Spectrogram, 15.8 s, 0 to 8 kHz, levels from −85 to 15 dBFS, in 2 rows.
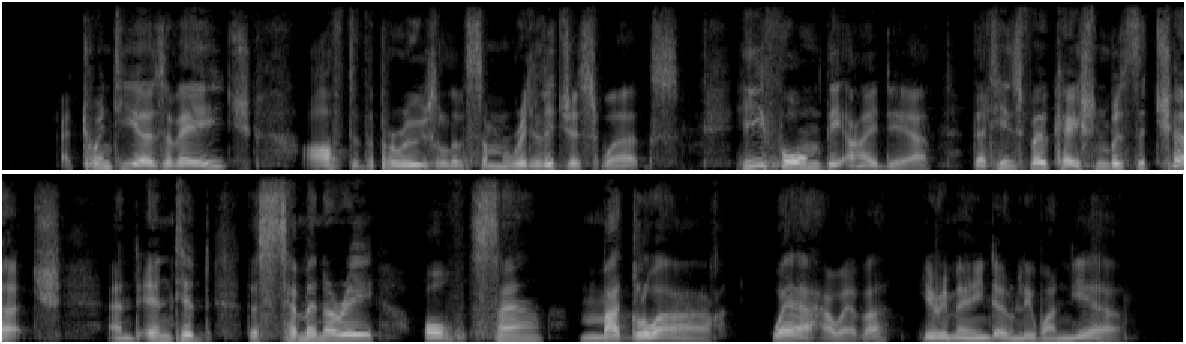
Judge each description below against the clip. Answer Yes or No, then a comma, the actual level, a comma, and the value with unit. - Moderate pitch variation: No, wide, 7.2 semitones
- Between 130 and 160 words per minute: Yes, slow, 135 wpm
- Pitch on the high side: No, medium, 155 Hz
